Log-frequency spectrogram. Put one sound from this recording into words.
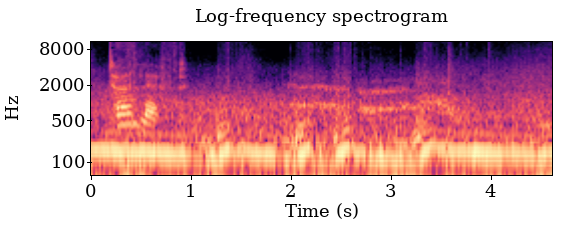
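A turbocharged four-cylinder car engine blips its revs through downshifts.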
